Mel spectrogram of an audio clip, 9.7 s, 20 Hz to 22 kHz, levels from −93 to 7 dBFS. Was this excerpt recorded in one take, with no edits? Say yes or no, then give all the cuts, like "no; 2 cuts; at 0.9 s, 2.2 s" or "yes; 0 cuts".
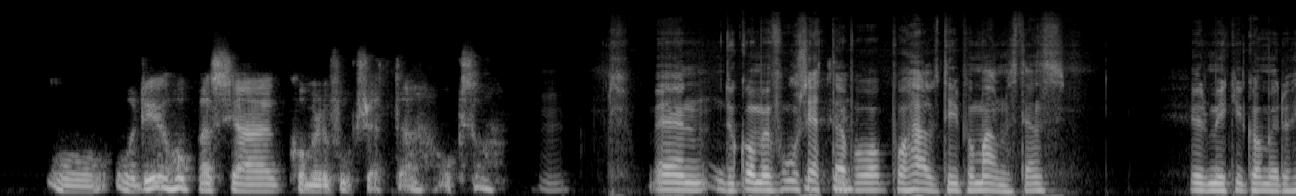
yes; 0 cuts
